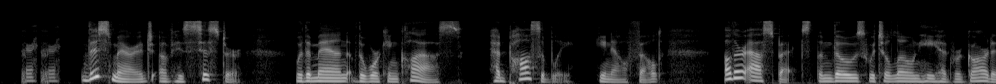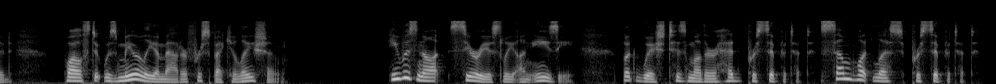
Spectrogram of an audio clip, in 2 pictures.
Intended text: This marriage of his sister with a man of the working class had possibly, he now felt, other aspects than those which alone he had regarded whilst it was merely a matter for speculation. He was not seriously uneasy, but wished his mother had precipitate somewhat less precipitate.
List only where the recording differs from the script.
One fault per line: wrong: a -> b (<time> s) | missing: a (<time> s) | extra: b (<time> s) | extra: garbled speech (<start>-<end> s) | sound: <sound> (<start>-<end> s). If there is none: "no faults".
sound: laugh (0.2-0.6 s)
